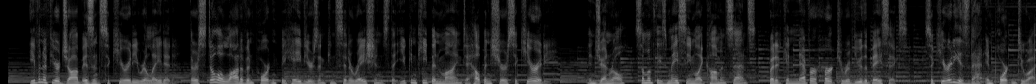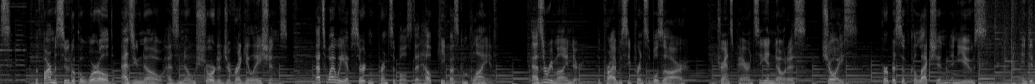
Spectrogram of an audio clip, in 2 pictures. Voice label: english canadian corporate videos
